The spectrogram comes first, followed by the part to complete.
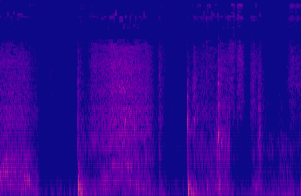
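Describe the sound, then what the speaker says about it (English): A small squeegee pressing paper down on a junk journal page makes soft, close rubbing and scraping strokes in short bursts, separated by brief pauses and a couple of light taps. "little squeegee like this and just kind of press it down."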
